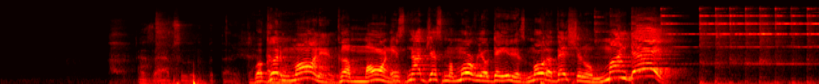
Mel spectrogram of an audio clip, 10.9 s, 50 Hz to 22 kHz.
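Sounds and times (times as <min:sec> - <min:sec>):
speech: 0:01.8 - 0:09.0
small bell ringing rapidly: 0:07.9 - 0:10.9.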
